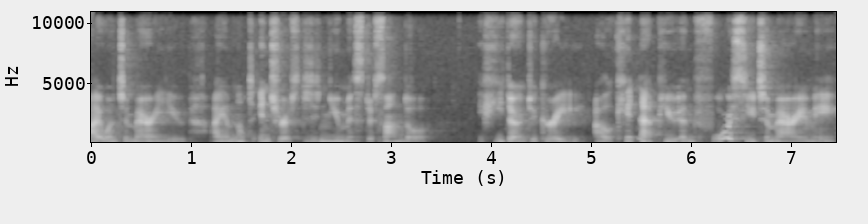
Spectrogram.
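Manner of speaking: mock smug delivery. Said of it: "he says smugly".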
